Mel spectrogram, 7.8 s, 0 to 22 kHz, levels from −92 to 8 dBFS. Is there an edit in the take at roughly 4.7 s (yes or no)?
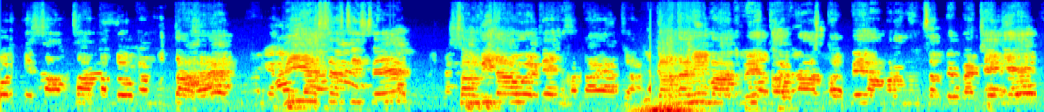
yes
